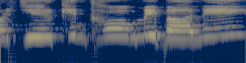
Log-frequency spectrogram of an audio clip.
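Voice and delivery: put-on laid-on Scottish accent, very high and loud. Correcting the other speaker's quote of Mrs. Claus, heightened Scottish Mrs. Claus accent. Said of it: "heightened Scottish accent".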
